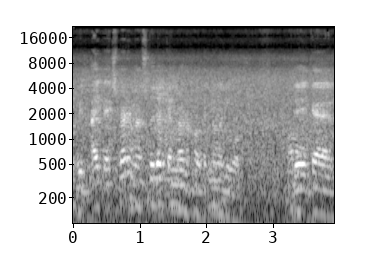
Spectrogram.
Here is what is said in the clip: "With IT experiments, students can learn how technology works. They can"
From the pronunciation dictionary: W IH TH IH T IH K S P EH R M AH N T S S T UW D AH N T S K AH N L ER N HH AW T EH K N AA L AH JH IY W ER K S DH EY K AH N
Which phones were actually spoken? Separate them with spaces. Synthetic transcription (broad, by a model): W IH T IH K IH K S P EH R AH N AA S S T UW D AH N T K AH N L ER N HH AW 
